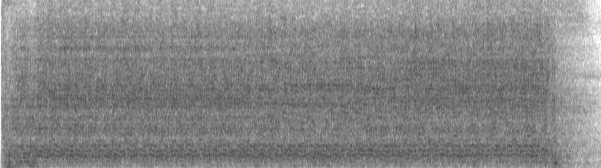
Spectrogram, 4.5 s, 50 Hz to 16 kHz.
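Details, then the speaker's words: Nissan R32 Skyline barn find, freshly reinstalled RB20DET turbo engine, first start attempt with CAS just plugged in after priming oil pressure: fast even cranking about four seconds that never catches; crank no start, no fuel delivery, feed and return fuel lines swapped. "That did not sound at all like it wanted to go."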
